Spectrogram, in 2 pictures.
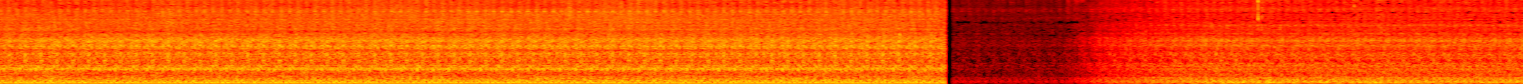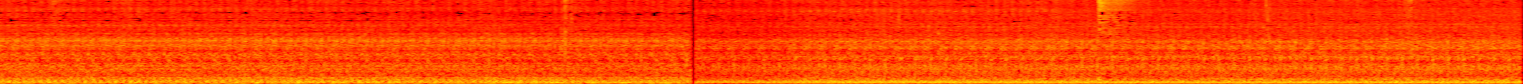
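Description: Large diesel engine running steadily at a low, even idle. The hum is cut off about ten seconds in, with a second of near silence before it fades back up, and its low tone changes abruptly about twenty-two seconds in.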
